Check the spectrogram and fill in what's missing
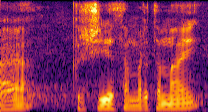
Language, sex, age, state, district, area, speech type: Malayalam, male, 45-60, Kerala, Idukki, rural, spontaneous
